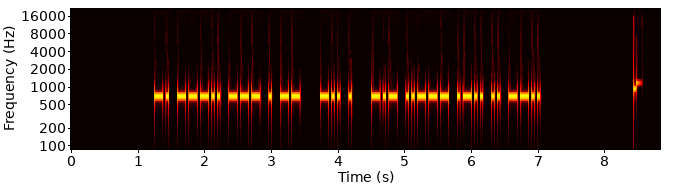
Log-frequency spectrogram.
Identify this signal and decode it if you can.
Morse code, heard as a keyed tone, about 27 wpm, 700 Hz. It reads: N8OEM DE K2LIZ
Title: USA Callsign DE Callsign 28wpm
